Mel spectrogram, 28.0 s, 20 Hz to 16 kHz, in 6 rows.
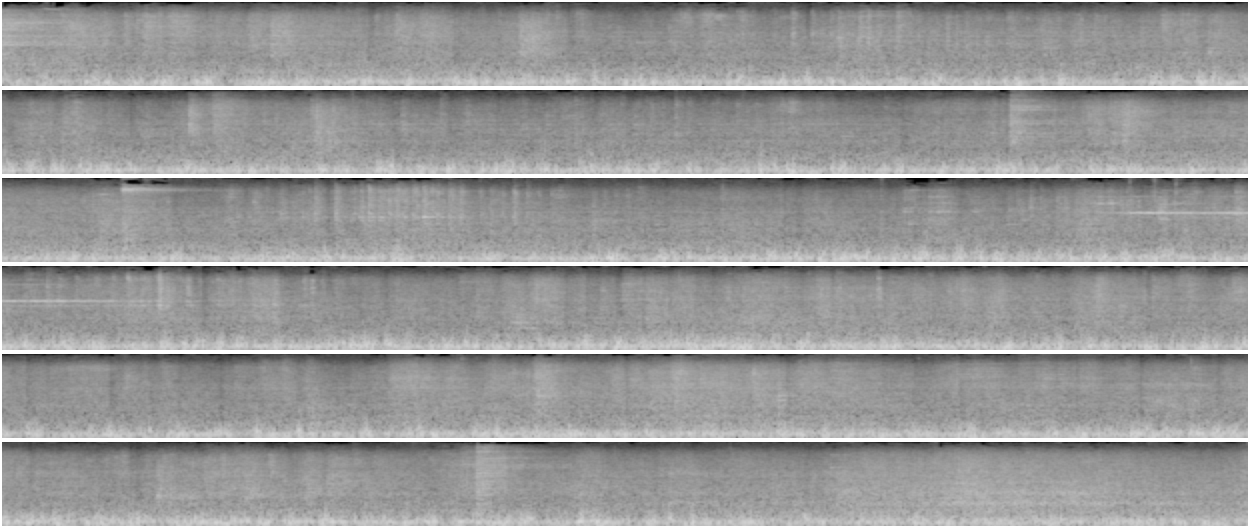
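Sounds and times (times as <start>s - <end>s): freight train rumbling past: 0.0s - 28.0s
wheel clicks over rail joints: 0.0s - 28.0s
high wheel squeal: 13.4s - 14.6s.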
